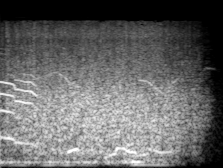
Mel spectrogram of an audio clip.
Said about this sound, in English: Yay! That was Kermit doing a little gulp and shudder thing. It's a little hard to hear with the applause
